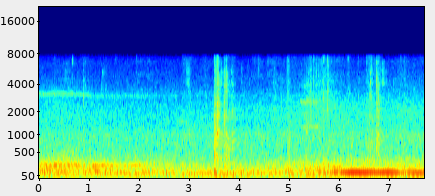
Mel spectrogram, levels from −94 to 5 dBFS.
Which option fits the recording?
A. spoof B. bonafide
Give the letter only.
B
